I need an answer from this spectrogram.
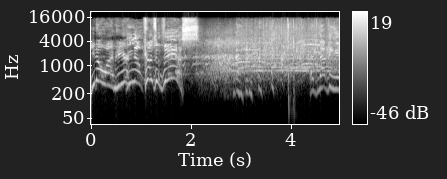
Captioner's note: laughter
